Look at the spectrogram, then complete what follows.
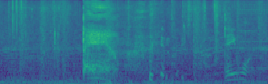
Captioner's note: man laughs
